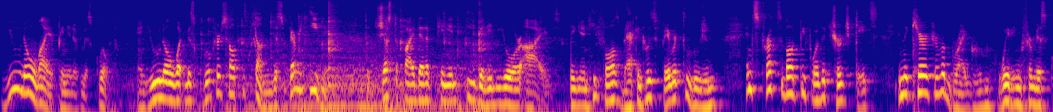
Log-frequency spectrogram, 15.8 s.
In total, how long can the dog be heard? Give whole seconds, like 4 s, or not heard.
not heard.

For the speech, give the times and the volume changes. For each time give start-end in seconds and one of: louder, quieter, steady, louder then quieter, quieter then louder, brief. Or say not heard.
0.0-15.7 steady.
